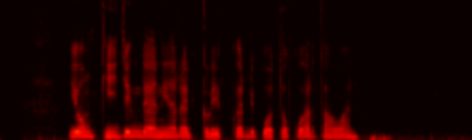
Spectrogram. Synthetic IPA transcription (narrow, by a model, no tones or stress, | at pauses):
jɔŋkid͡ʒɨŋdanilrɛd̚klifkɨrdipɔt̪ɔkuwa̰rt̪awan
